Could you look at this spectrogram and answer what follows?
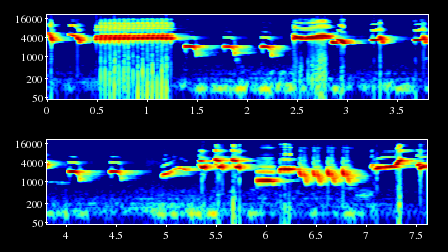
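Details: Asian pied starling singing, used to draw other starlings into song: a harsh buzzy burst, then short downslurred whistles repeated about every half second, followed by dense chattering and mixed whistled phrases.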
